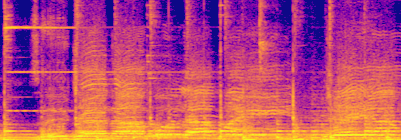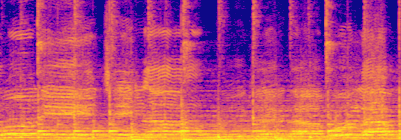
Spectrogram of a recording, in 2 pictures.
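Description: A group of men and women singing a hymn together through microphones, with keyboard accompaniment and a regular drum beat underneath.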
